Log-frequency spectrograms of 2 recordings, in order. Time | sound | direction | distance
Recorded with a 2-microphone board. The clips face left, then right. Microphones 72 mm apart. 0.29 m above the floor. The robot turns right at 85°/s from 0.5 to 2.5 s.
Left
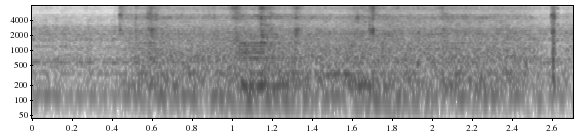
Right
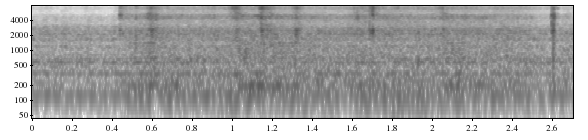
0.4 | keys jangling | 30° right (ahead or behind) | 0.7 m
